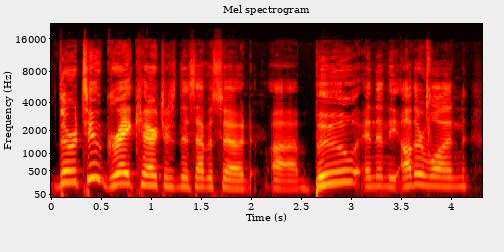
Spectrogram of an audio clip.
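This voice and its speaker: A man's voice: high voice, lively intonation, normal speed, clear, resonant tone, no room sound, studio quality. An American man co-hosting a casual recap chat, giving his opinions bluntly. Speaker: podcast co-host.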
